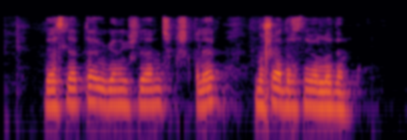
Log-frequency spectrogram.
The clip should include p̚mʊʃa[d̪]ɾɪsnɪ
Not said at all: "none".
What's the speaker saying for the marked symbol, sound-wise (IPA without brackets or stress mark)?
d̪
